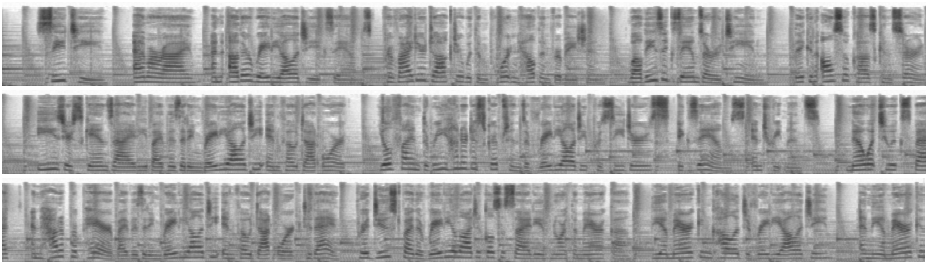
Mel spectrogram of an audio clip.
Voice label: female; eng; 30s; psas for radio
